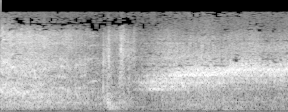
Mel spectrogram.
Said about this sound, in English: Oh, that door. Every time it slams, the place shakes.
